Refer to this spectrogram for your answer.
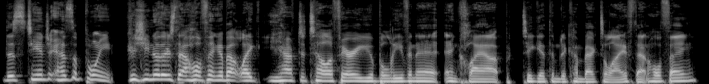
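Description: A man co-hosting a casual podcast chat, joking and animated, full of quick asides. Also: a little high, no echo, studio quality. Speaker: podcast co-host.

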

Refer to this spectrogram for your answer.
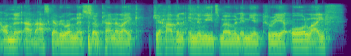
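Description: A man hosting an interview, asking loose, rambling questions in a relaxed, casual way. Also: low-pitched. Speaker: podcast interviewer. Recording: roomy echo.

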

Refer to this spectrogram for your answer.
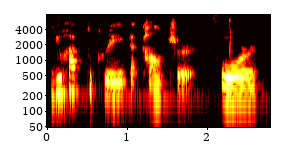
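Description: A woman with a Latin American Spanish accent talks in a discussion. Her voice is husky and slightly rough. As a native Spanish speaker, she uses halting, non-native English and often searches for the right word. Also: lowish voice, dull audio. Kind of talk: spoken discussion.

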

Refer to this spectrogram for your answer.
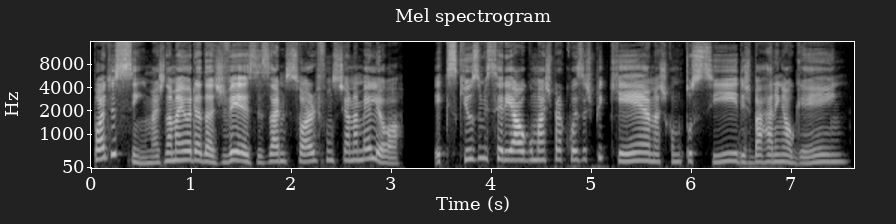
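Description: Brazilian woman teaching english on a podcast, bouncy voice that swings up and down, kinda high, dry close mic. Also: animated, moderate pace, fairly bright tone, clean tone, no echo. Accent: Brazilian Portuguese. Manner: friendly explaining, playful teasing. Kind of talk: scripted educational podcast dialogue.

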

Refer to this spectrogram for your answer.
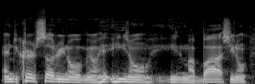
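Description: A man's voice: fairly low pitch, racing, darkish tone, dry recording. A man in his fifties, an actor talking casually in an interview, full of laid-back slang and "you know". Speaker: actor guest.

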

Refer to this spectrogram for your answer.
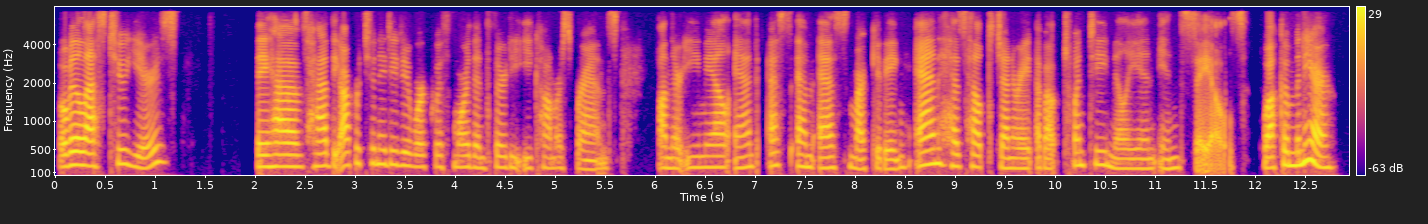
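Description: A woman's voice: mid-range voice, fairly even intonation, normal speed, dry recording. A woman hosts an interview show, reading her guest's introduction and then asking questions. Her voice is close and dry with no room sound. The audio is slightly muffled. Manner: reads a prepared intro, laughs easily. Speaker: podcast host. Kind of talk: interview hosting.

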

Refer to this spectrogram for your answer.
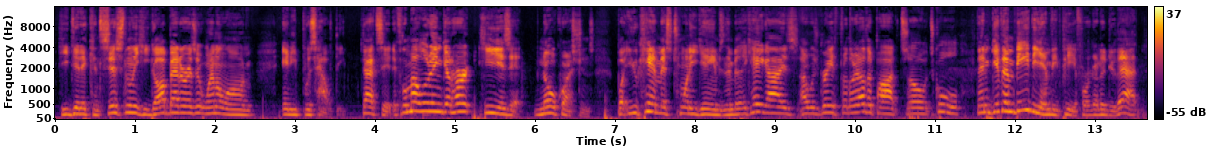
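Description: A man's voice: sits high, quick pace. A young man co-hosting a casual sports podcast, talking emphatically with slangy asides. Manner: animated, emphatic slang, "bro". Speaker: podcast co-host.

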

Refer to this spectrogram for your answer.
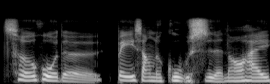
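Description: A woman's voice: sits low, moderate pace, no room sound. A young adult woman host, chatting casually with gossipy, emphatic asides.

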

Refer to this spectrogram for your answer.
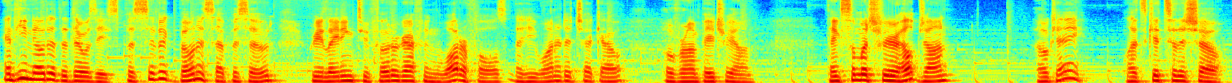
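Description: A man's voice: a little high, a little mellow. A man hosting a photography podcast, talking casually with lots of fillers and restarts. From Colorado. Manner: chatty, many fillers and restarts. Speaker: podcast host. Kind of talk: casual interview.

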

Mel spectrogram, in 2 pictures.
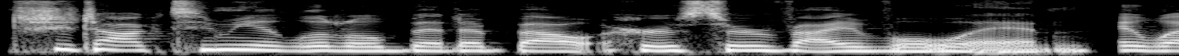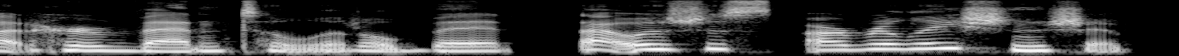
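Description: A woman's voice: fairly high pitch, a little fast, darkish tone, no echo. A young woman speaking candidly and emotionally about her grief, at times on the edge of tears. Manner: emotional, candid, swears when angry. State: tearful. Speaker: guest. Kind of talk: personal testimony.

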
